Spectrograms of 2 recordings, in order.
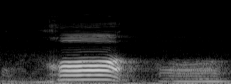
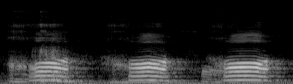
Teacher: جہاں سے ہم کھانا نگلتے ہیں، جو نگلنے والی جگہ ہے نا، اس جگہ سے خا ادا ہوتا ہے خا. اب دیکھیں، اور خا جب ادا کریں گے ہلکی سی خارش ہو رہی ہے گلے پہ، وہیں پہ خا خا خا، تو یہ خا ہو گیا.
